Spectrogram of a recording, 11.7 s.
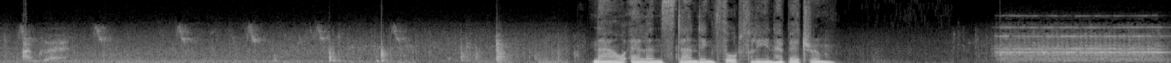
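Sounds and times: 
speech: 0:00.2 - 0:03.4, 0:05.9 - 0:08.4
telephone bell ringing in a household: 0:09.9 - 0:11.7.

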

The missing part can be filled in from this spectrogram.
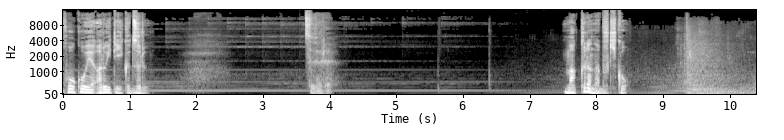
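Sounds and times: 
speech: 0:00.0 - 0:01.4, 0:03.7 - 0:04.1, 0:07.5 - 0:08.6
door opening: 0:09.1 - 0:10.3.

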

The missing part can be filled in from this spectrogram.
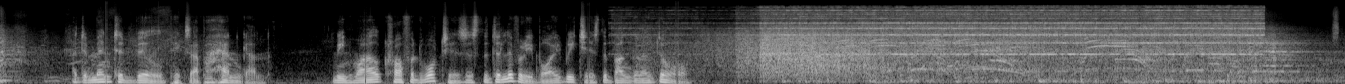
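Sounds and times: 
speech: 0:00.7 - 0:07.4
old electric bell ringing: 0:06.1 - 0:12.7.

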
